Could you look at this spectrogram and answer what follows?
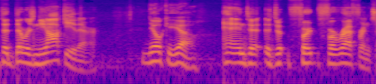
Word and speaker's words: gnocchi: okay i had that there was gnocchi there gnocchio and for reference it's pronounced gnocchi not ganache not ganache no no at least when you're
